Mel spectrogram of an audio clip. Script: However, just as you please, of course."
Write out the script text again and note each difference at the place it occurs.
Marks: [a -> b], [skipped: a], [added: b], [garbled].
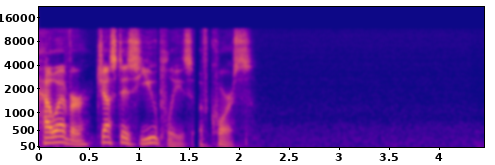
However, just as you please, of course."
